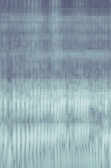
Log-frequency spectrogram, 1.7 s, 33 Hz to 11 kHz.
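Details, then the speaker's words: 1985 Honda ATC250ES Big Red single-cylinder, cold start next day on choke, jump pack attached, not ridden in 3 years, carburetor recently swapped: quick, choppy putter, about fifteen pulses a second, slightly uneven beat; rough cold running. "cold so excuse his fussiness run some choke"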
